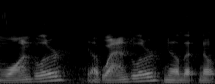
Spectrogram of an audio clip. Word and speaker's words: Wandler: How do you pronounce your last name? Wandler?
